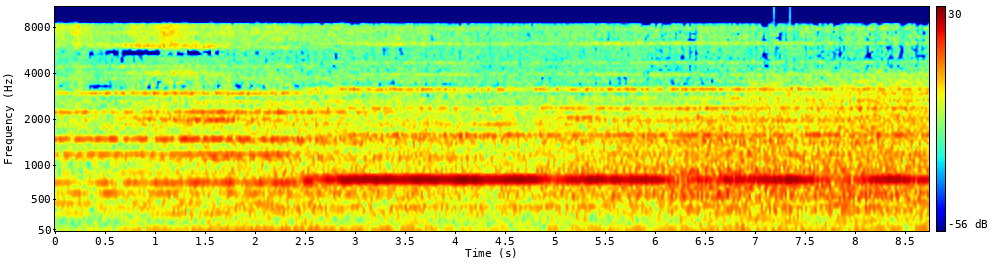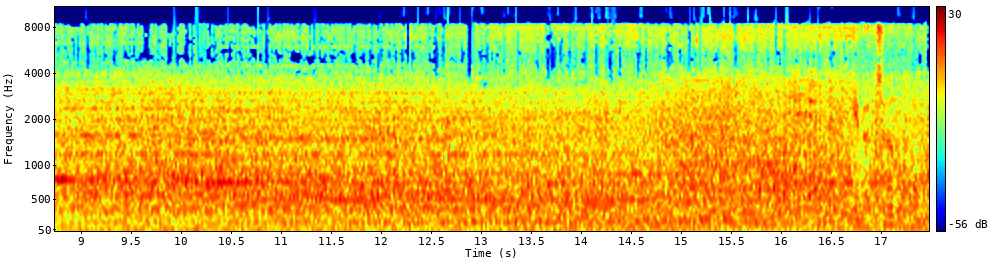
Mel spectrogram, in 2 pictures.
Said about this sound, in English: Cables hang over the tracks, and lights from a subway train move slowly toward us.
